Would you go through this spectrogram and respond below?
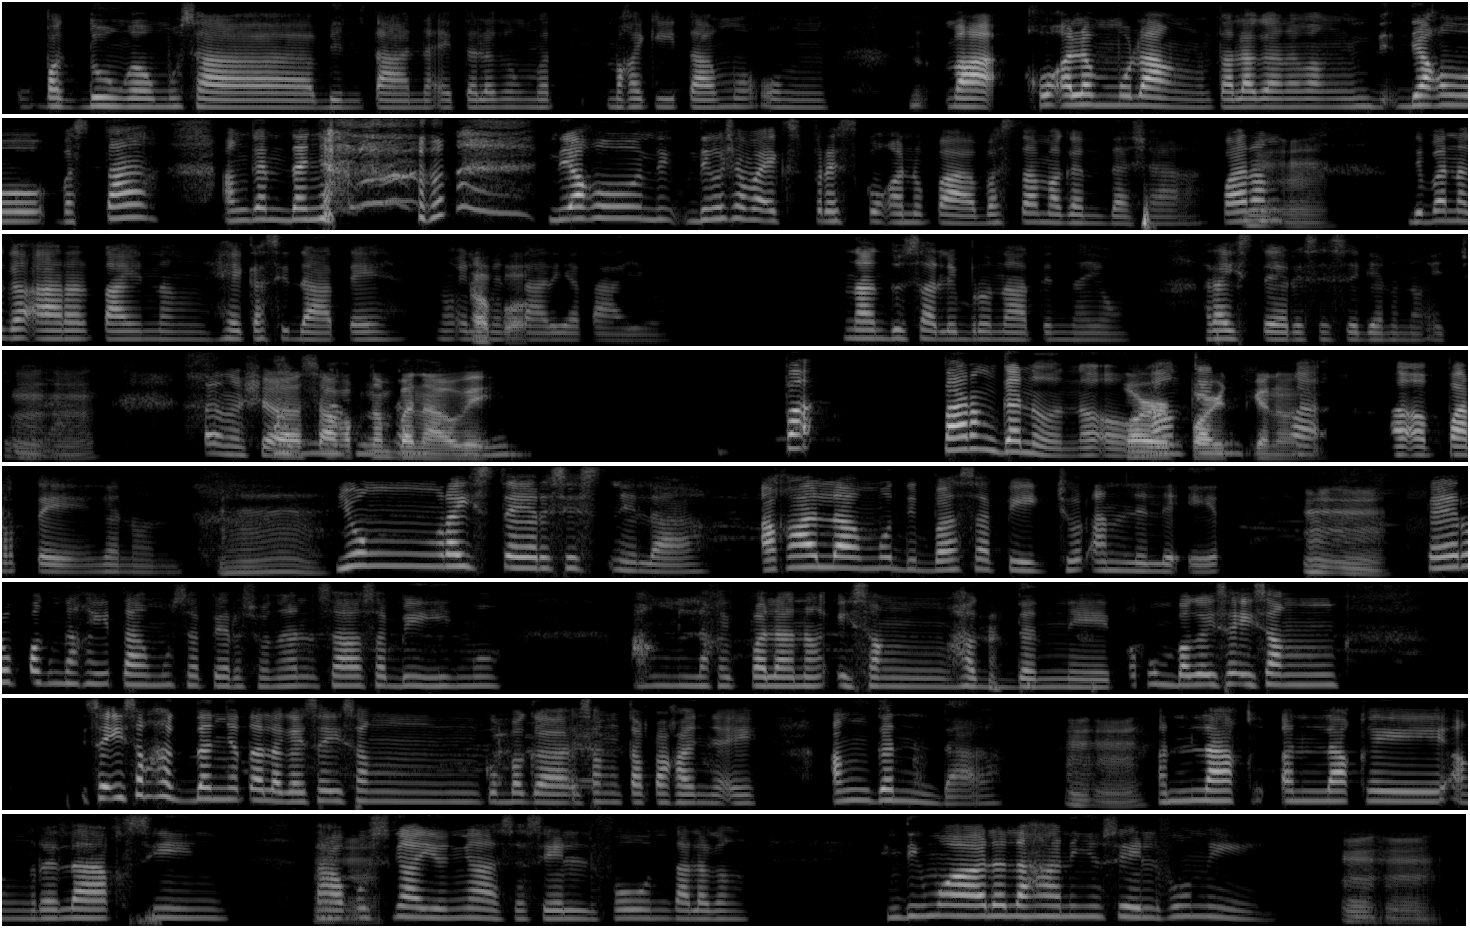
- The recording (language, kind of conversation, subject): Filipino, unstructured, Ano ang pinakamagandang tanawin na nakita mo sa isang biyahe?
- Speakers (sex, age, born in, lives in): female, 25-29, Philippines, Philippines; male, 30-34, Philippines, Philippines
- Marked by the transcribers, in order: other background noise; laugh; tapping; static; distorted speech; background speech; mechanical hum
